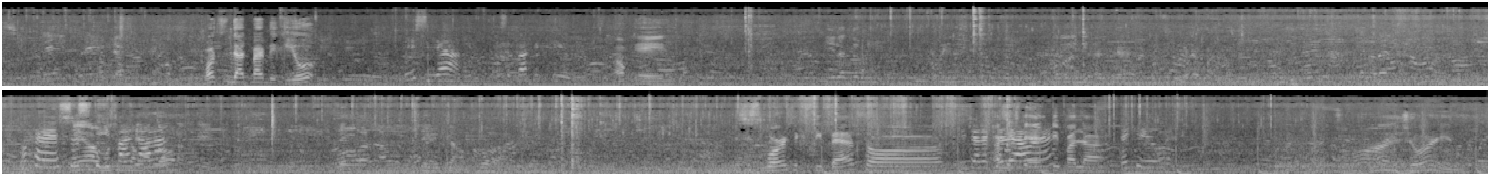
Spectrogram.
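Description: A crowd chatters steadily all around.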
